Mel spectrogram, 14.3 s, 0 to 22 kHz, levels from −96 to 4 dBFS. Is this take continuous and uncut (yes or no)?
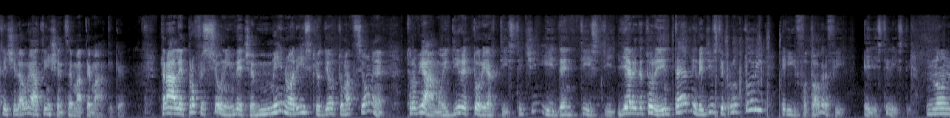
no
